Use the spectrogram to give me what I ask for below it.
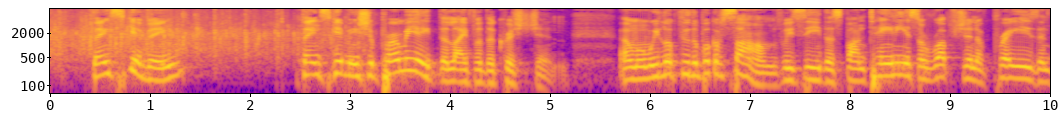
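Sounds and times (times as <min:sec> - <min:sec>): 
audience clapping hands: 0:00.0 - 0:03.3
speech: 0:00.4 - 0:01.4, 0:02.5 - 0:09.9.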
